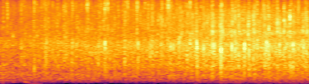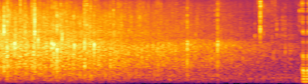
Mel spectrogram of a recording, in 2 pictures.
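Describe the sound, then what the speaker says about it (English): Sustained applause from a large audience at a university fall convocation for graduates and their families, swelling slightly mid-way and tapering toward the end, steady dense clapping with no talk over it. "Applause is free, so you know, feel free anytime."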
